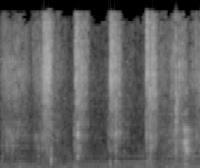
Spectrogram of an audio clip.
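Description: A tarot deck shuffled by hand: an irregular run of light card clicks and flicks.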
